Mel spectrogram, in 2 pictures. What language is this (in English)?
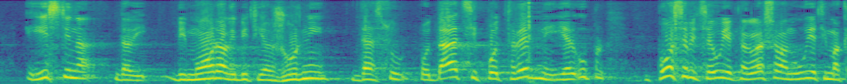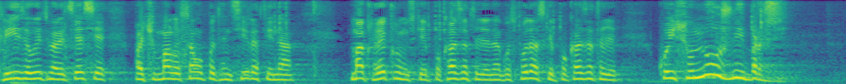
Croatian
